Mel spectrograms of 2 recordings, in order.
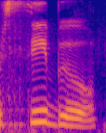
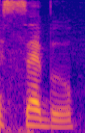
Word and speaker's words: Cebu: So, technically in the Tagalog alphabet, the letter E can be pronounced E or E, like the letter I. So, I say Cu. Cu. And I know some people say Sabu, but usually it's either Cebu or Sebu.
